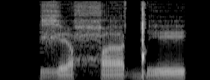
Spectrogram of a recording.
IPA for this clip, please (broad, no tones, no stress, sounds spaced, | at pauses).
ɣ ɛ ħ a ɡ͡ǃ e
